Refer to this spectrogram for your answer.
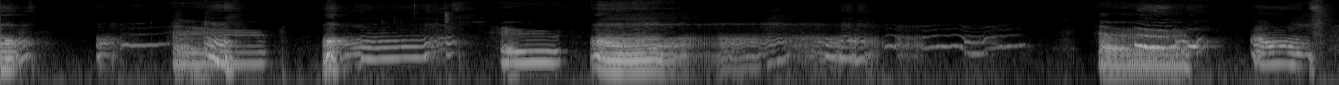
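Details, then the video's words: Jack Russell Terrier "dialoguing" with its owners indoors: a long run of varied whines, yips and warbling, wobbly moans that bend up and down, in uneven bursts with short pauses between. "Jack Russell qui dialogue"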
